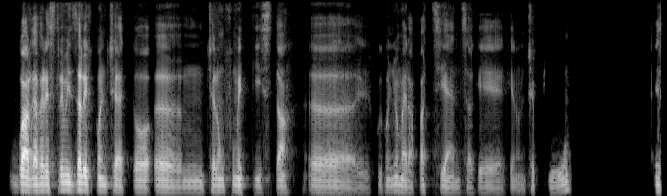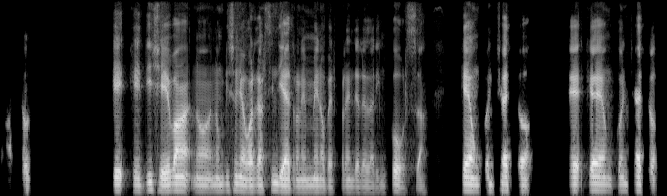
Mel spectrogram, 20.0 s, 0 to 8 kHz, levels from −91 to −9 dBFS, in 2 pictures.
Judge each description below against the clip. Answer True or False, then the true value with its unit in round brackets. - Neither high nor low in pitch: False (90 Hz)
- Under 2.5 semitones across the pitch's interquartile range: False (2.9 semitones)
